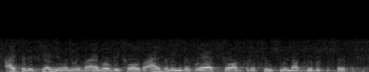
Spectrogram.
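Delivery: ordinary talk, nothing marked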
